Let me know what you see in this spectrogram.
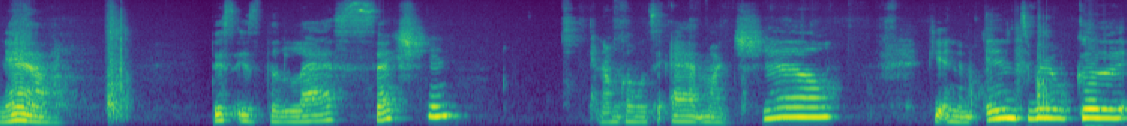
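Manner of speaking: upbeat excitement, swooping and rising, "gel" stretched out. Finishing the last section of her hair for her viewers, excited. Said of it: "Y'all hear the tone in my voice?".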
